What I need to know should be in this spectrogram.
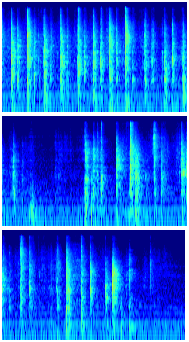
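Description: Playing cards riffle and slap together as they are shuffled close by.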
